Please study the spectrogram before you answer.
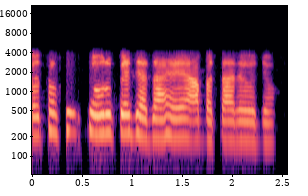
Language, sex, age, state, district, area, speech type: Hindi, female, 45-60, Rajasthan, Jodhpur, urban, conversation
